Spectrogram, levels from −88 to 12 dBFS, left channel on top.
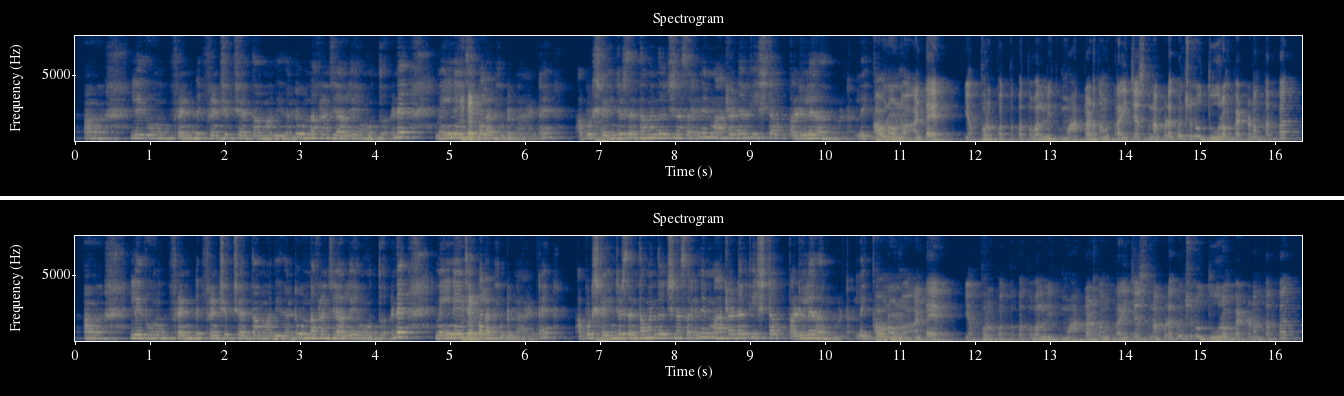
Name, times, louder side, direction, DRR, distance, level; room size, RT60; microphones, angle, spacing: voice 1, 0.1-6.3 6.7-11.0, right 2 dB, 60° right, 4 dB, 1.1 m, -27 dB
voice 2, 10.6-11.5 11.9-16.2, left 2 dB, 30° left, 5 dB, 0.7 m, -29 dB
8.6 x 7.7 x 2.4 m, 0.73 s
head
